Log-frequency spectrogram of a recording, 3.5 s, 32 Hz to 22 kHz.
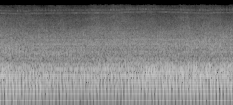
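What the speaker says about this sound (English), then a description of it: "I can hear a helicopter." A helicopter in the Battlefield 3 video game drones steadily with a low, pulsing rotor beat and engine hum, moderately loud and continuous, with no talk over it.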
